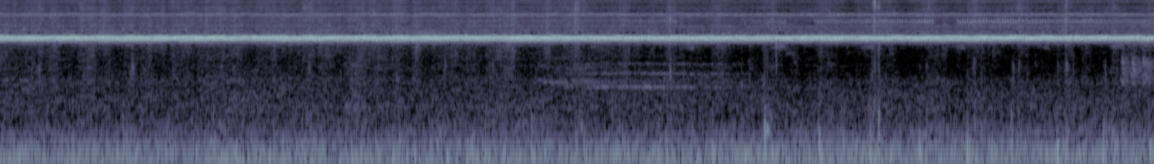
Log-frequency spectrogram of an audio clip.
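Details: An unbroken high trill from crickets and other grass insects rings steadily throughout, over a low background rumble. A fainter, slightly lower tone appears briefly midway, along with scattered clicks.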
